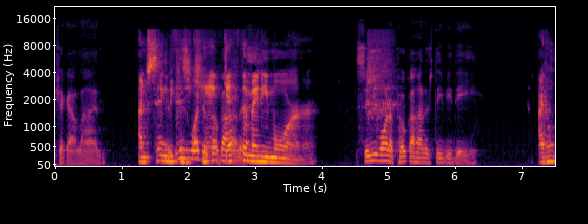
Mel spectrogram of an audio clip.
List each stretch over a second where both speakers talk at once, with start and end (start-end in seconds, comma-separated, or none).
1.6-3.2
